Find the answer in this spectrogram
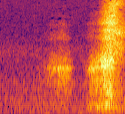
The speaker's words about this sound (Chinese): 等等，你在咳嗽？你不会是生病了吧？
